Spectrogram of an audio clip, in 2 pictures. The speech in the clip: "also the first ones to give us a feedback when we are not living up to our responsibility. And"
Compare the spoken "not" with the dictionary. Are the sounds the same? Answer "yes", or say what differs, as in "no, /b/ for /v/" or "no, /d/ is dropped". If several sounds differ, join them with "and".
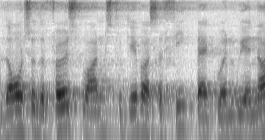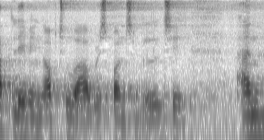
yes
